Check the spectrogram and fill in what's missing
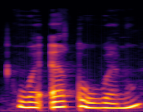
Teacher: قاف پر قلقلہ اور اس کے بعد واو پر زور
